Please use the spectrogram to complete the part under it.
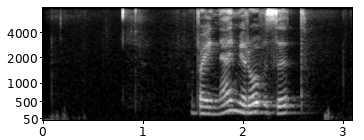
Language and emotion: Russian, neutral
